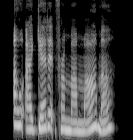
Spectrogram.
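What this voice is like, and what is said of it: Heavy put-on Southern accent. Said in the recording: “said in a heavy southern accent”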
